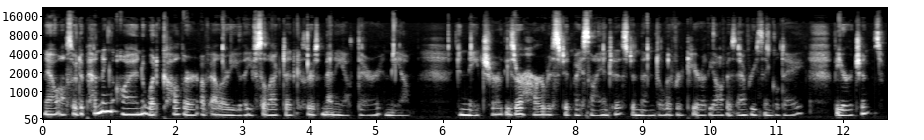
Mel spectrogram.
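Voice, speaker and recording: Female ASMR performer, breathy whisper with a mellow tone, reassuring clinic-roleplay delivery. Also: lowish voice, fairly even intonation, moderate pace. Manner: soothing, reassuring clinician addressing a patient.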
